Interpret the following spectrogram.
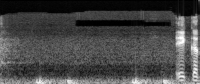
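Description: A low heartbeat-style suspense sound effect, thumping in pairs about once a second under a contest-result announcement. A woman's voice starts speaking at the very end.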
